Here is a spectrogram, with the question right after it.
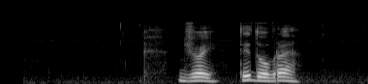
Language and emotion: Russian, neutral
